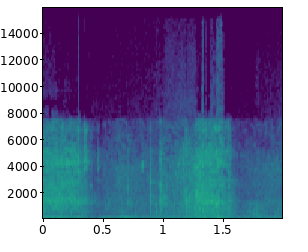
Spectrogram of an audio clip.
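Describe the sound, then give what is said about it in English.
Curtains being drawn closed: a steady, raspy sliding scrape with faint rattling, lasting about two seconds with a brief dip partway through. No voices. “And close the curtains.”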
